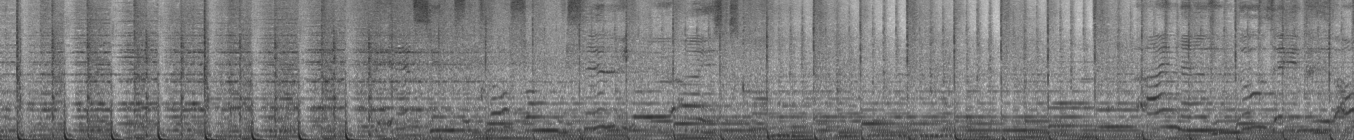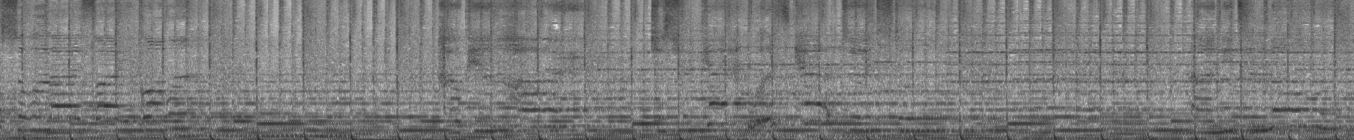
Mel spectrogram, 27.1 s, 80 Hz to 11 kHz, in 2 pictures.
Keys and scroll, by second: 0.6 ctrl+g, 4.3 Delete, 12.8 o, 13.2 i.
